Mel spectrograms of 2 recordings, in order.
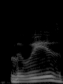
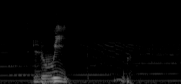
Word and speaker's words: Louis: fine L by uh Louise bonapart Lou the S is silent ideology Bona partis I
